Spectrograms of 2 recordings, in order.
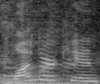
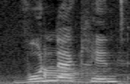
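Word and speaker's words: Wunderkind: Vunder kind wonderkint in English, vund kint in German.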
